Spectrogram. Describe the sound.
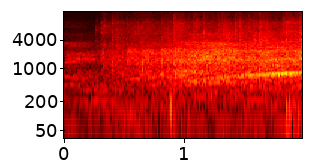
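A short burst of light applause, a steady patter of hands clapping that swells slightly over two seconds, with a faint voice murmuring underneath.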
